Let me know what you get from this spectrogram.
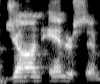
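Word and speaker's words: Jon Andersen: And it's at the John Anderson. But keep in mind, my name is spelled different. So J-O-N. And A-N-D-E-R-S-E-N.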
